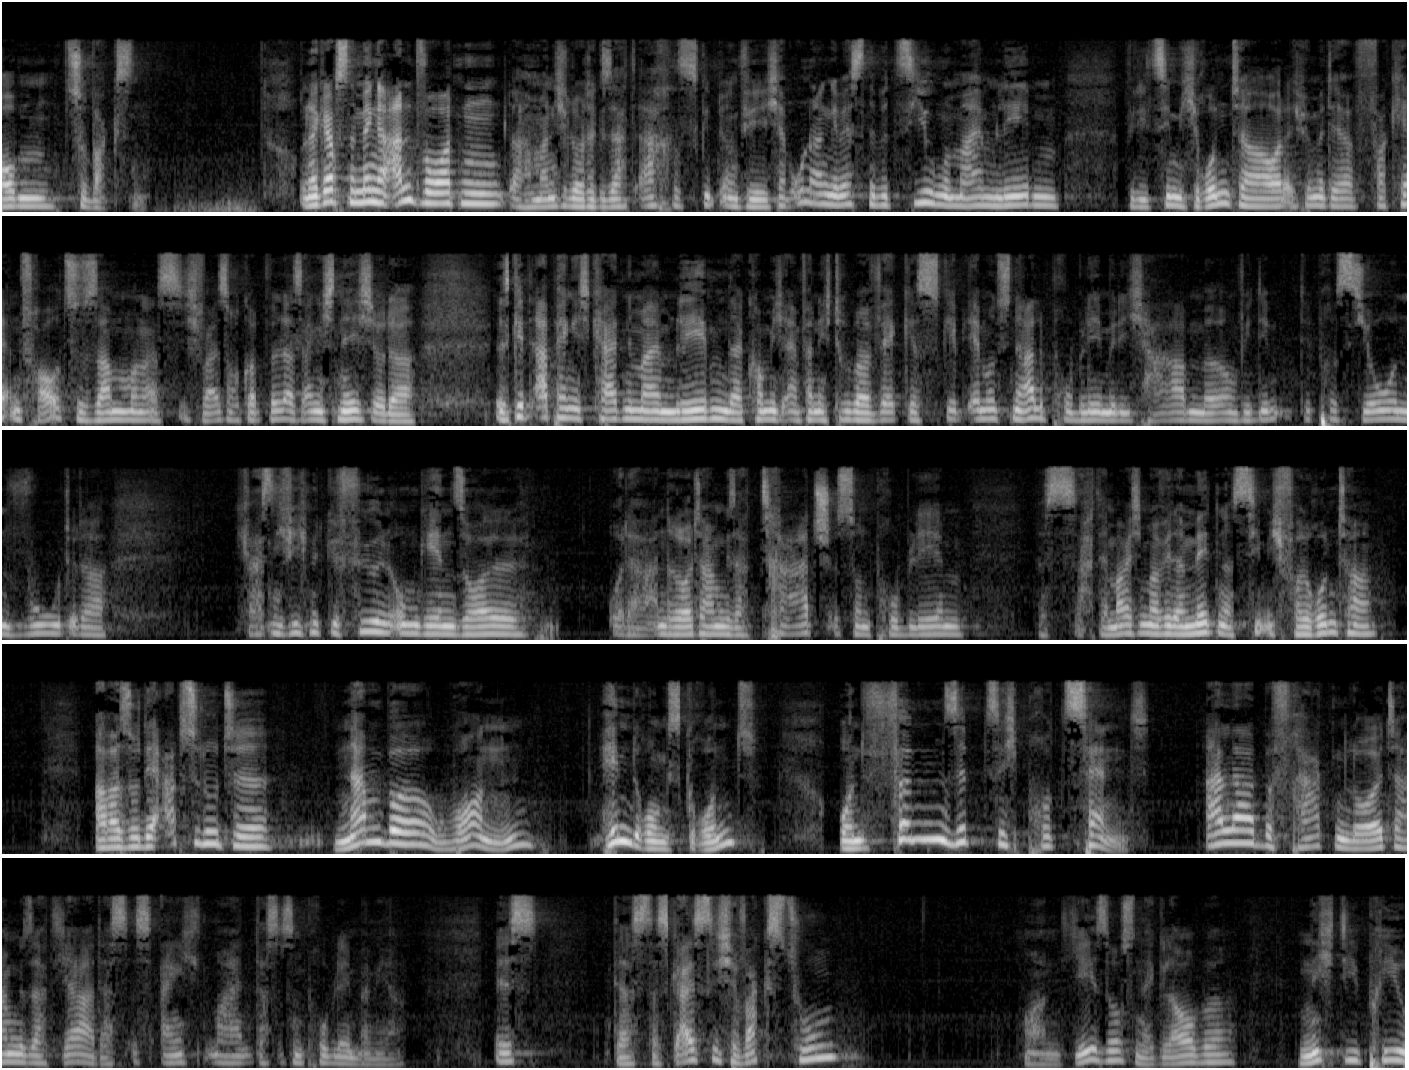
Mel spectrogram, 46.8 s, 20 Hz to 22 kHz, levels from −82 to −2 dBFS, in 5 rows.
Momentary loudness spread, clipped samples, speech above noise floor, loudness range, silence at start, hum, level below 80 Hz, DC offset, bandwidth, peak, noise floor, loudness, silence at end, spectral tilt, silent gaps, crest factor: 14 LU; under 0.1%; 35 dB; 7 LU; 0 s; none; -54 dBFS; under 0.1%; 11 kHz; -4 dBFS; -60 dBFS; -25 LUFS; 0 s; -4.5 dB/octave; none; 22 dB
